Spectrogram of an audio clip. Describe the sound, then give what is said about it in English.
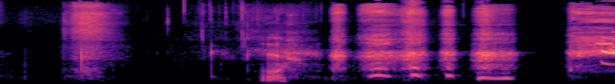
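A person gasps for breath after forgetting to breathe. A rapid series of strained, wheezy, voiced intakes has an odd, almost sung, choir-like tone, and a final sharp inhale follows a short pause. “What was that? Well, I, for some reason, realised my lungs had forgot to breathe for a while. Oh. And then when I tried to force it to breathe, I became some sort of strange, you know, Philip Glass kind of choir”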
